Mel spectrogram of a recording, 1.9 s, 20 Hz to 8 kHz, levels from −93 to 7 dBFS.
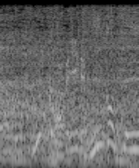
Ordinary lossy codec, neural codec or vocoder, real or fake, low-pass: none; codec, 16 kHz, 16 kbps, FreqCodec, larger model; fake; 7.2 kHz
